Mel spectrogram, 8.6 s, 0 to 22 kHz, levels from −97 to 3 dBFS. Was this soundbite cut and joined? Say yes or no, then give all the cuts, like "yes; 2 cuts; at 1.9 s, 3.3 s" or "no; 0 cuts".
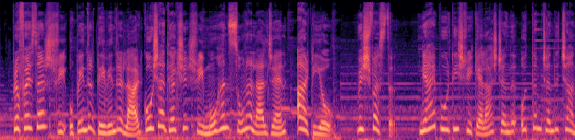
yes; 1 cut; at 5.1 s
